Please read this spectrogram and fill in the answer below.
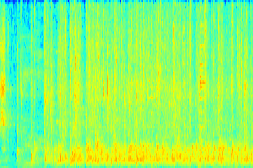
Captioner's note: audience applause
